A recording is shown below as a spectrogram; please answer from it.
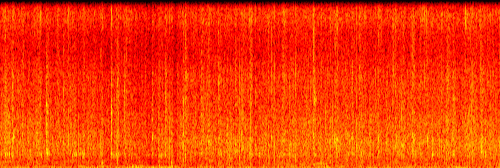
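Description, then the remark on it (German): Steady patter of raindrops on a roof mixed with clip-clopping horse hooves and a continuous crunching rumble of wagon wheels rolling over a gravel path, during a horse-drawn peace bell wagon trek, all dense with no speech. “Hufgetrappel, knirschende Räder im Schotterweg oder Regentropfen aufs Dach.”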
